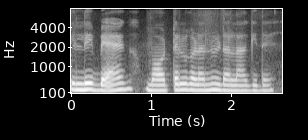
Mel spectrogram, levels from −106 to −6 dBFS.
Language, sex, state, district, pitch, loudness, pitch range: Kannada, female, Karnataka, Dakshina Kannada, 200 Hz, -16 LUFS, 185-205 Hz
